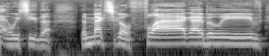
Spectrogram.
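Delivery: usual speaking voice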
